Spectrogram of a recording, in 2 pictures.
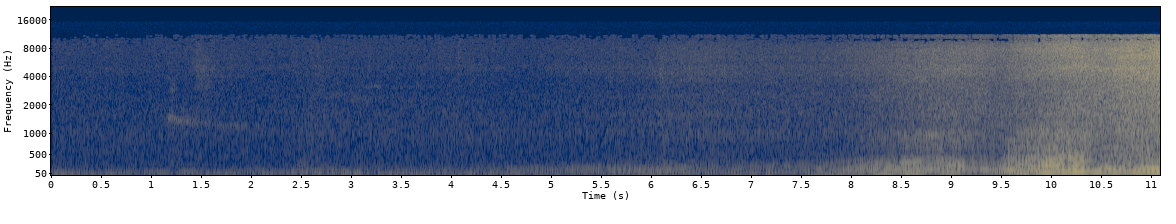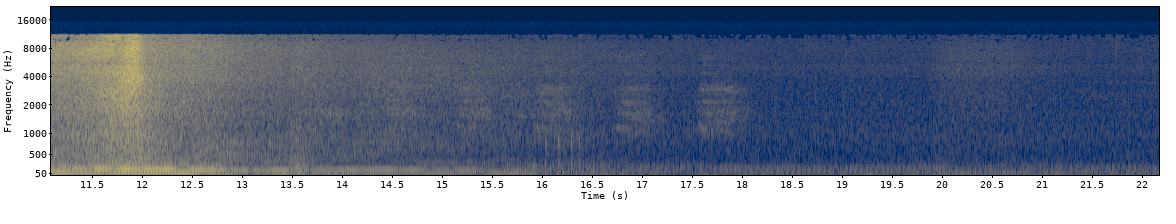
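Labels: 5.1s A motorcycle passes by. 18.6s

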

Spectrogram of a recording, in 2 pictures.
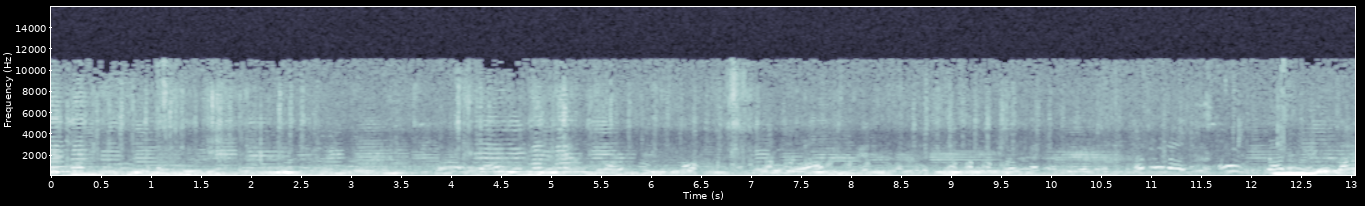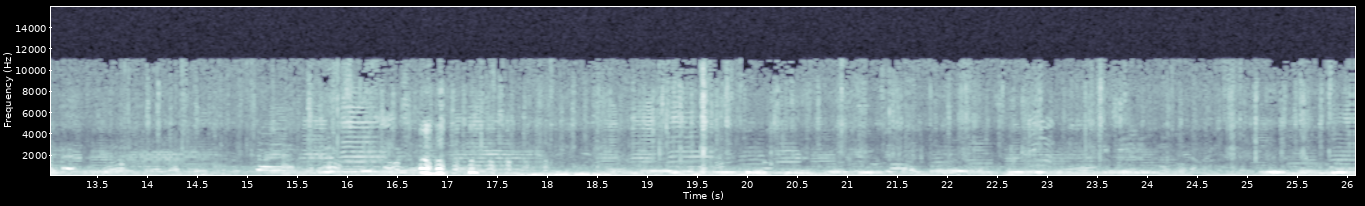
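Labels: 0.0s People celebrating with singing and crowd talking alongside outdoor summer ambience. 26.1s
16.8s Laughter covering an outdoor public band performance. 17.4s
17.8s Wind noise overlaps sounds of an outdoor public band performance. 18.7s

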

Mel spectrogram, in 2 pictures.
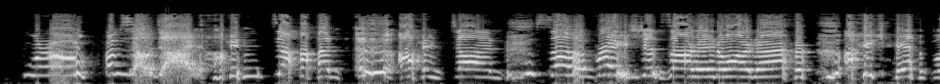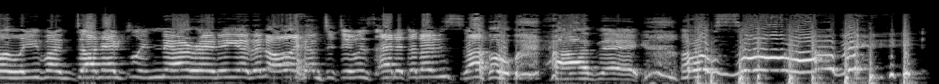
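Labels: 0.0s A woman screams loudly with happiness. 18.8s

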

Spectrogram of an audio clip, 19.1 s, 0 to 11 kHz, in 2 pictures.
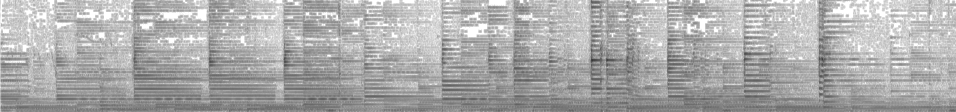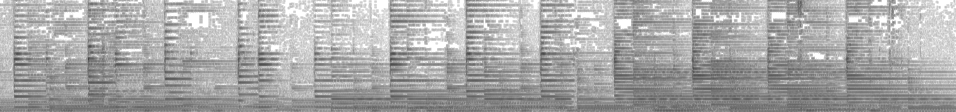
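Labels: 0.0s An acoustic guitar is being played. 19.1s

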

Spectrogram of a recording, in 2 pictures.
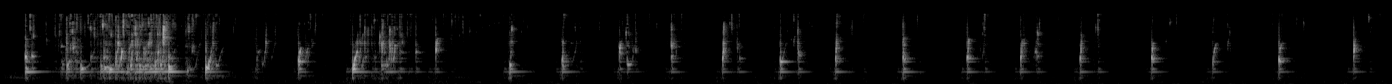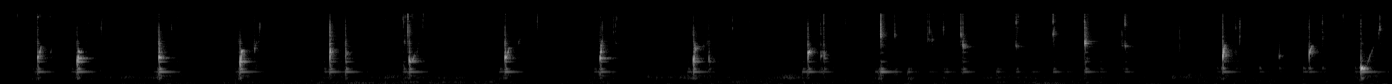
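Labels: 0.0s Water drips with decreasing frequency. 27.8s

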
